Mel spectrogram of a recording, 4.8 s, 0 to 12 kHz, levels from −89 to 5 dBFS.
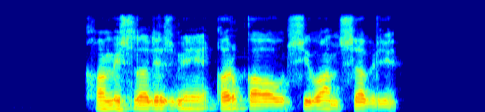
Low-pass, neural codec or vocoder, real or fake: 7.2 kHz; codec, 16 kHz, 2 kbps, FunCodec, trained on LibriTTS, 25 frames a second; fake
